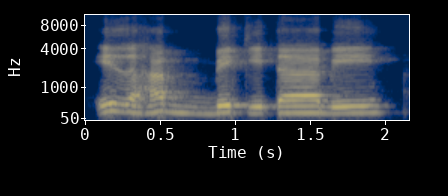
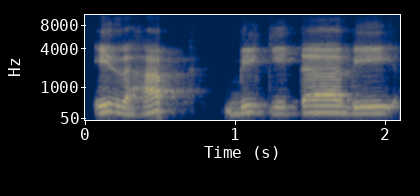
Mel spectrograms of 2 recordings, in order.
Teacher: Nampak Ustaz sebut satu je ba.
